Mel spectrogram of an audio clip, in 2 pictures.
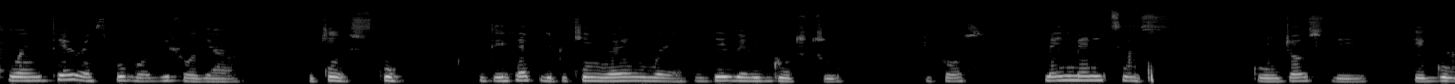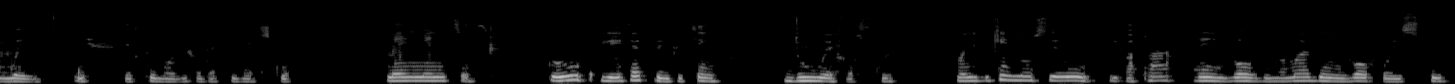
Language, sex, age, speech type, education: Nigerian Pidgin, female, 30-45, spontaneous, tertiary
